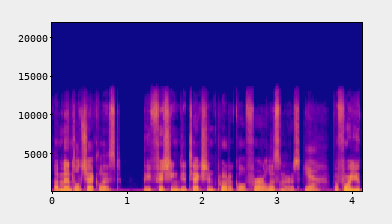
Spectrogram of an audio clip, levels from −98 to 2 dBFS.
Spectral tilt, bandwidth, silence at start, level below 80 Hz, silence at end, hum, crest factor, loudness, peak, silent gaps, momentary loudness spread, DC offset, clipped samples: -5 dB/octave; 13.5 kHz; 0 s; -42 dBFS; 0 s; none; 20 dB; -29 LUFS; -8 dBFS; none; 9 LU; under 0.1%; under 0.1%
